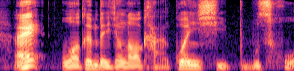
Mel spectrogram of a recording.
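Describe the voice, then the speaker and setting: A man's bright, sharp tone at a very slow pace, captured in a very clean recording with a silent background. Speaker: online commentator. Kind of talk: casual monologue commentary. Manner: good-humored, smiling.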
